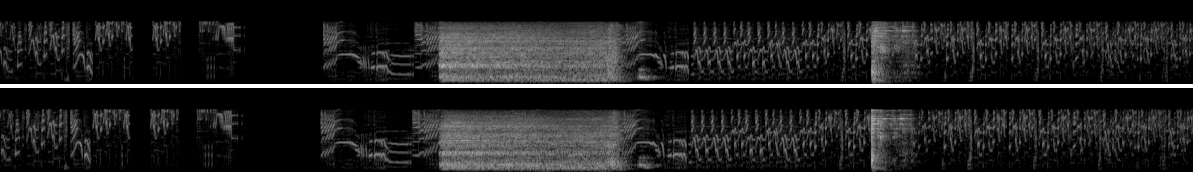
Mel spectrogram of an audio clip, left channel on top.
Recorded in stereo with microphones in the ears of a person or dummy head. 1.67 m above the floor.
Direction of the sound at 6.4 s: 75° left (ahead or behind).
